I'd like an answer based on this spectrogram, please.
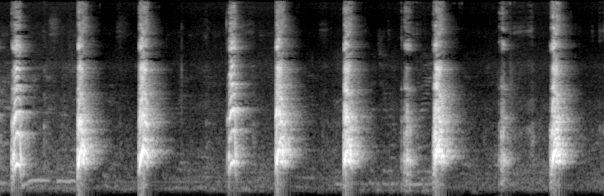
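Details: Demanding bark of a normally quiet French Bulldog eager for a walk its owner is slow to start. About ten abrupt barks follow at uneven intervals, some softer than others, with a faint low whine early on.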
